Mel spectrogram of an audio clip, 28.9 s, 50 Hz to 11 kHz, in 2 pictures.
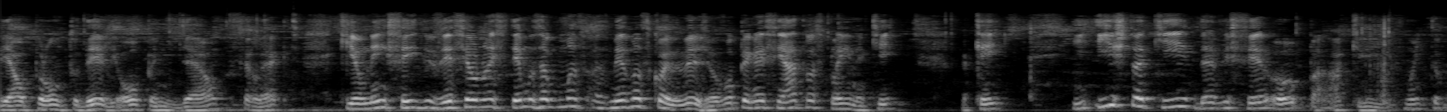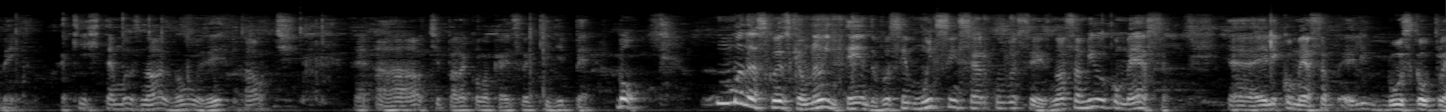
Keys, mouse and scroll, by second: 25.5 click.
